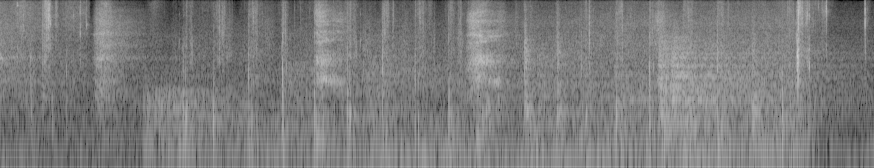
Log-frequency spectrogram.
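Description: Footsteps thud on a hard floor at a steady walking pace.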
